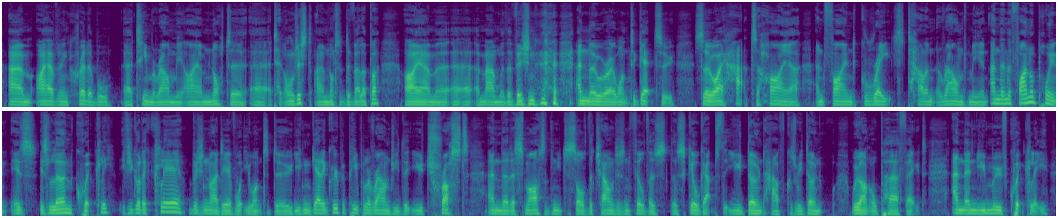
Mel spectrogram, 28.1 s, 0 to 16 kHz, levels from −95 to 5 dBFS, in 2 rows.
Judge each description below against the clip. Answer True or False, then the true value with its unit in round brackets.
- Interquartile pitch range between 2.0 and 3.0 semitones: True (2.5 semitones)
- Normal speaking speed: False (245 wpm)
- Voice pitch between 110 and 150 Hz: False (100 Hz)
